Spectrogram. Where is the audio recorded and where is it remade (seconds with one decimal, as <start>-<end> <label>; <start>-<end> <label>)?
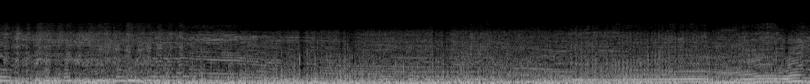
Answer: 0.0-1.5 remade; 1.5-8.1 recorded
